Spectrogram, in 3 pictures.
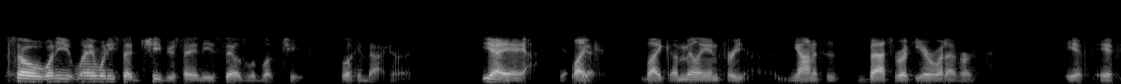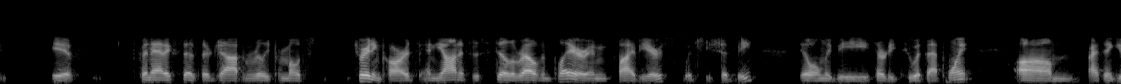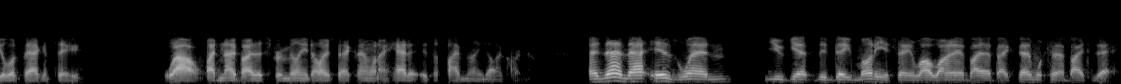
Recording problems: phone-call audio; poor line; nothing above 3 kHz

